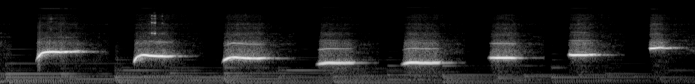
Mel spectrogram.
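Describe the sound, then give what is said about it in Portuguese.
A sequence of eight clear, resonant musical notes from a puzzle, sounding again after a stone is placed in it, each lasting about half a second and separated by brief gaps, shifting in pitch. The tones are whistle-like and fairly loud, with no talking. “Mas, uh, no que vocês colocam a rocha pedra ali, o, a, as notas voltam a ressoar.”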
